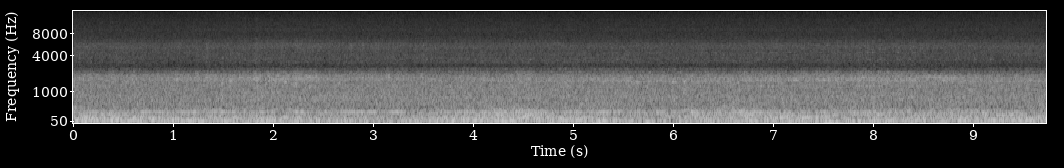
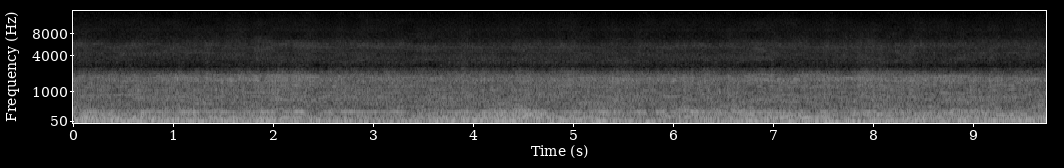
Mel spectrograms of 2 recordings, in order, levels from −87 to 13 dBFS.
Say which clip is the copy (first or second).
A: second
